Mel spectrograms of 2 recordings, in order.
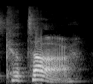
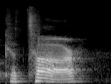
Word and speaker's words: Qatar: In the 9th place, interestingly enough, there is Qatar. Qatar, you know where Qatar is, you know? It's a small, very rich country in the Middle East. Qatar.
